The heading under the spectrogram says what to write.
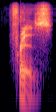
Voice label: "frizz", American

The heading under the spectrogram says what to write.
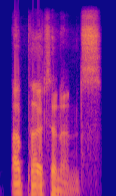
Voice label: "appurtenance", British

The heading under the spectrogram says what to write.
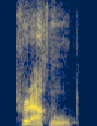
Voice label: "prahu", Indian; Dictionary

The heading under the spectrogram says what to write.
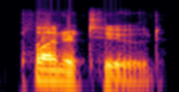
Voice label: "plenitude", American

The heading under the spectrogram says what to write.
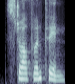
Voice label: "strophanthin", Indian

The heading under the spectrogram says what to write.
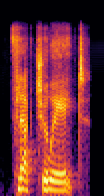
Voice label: "fluctuate", Indian

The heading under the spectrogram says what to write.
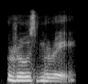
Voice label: "rosemary", Indian

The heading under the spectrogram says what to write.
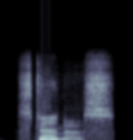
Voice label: "stannous", British

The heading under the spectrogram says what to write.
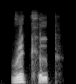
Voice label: "recoup", British

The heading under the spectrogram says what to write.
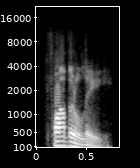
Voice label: "fatherly", American

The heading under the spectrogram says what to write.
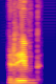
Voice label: "Revd", Indian

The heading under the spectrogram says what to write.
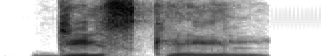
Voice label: "descale", Indian

